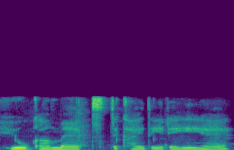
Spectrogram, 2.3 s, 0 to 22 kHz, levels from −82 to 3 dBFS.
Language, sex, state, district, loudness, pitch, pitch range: Hindi, female, Assam, Kamrup Metropolitan, -16 LUFS, 195 Hz, 195-205 Hz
